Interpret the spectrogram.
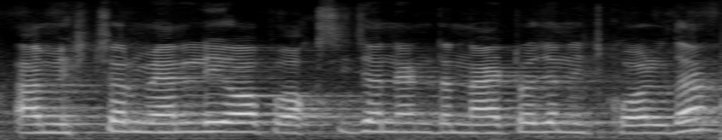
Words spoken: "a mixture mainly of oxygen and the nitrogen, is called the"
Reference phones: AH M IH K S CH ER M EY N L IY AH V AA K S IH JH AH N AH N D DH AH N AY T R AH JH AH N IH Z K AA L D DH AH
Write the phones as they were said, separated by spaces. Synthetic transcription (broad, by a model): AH M IH K S CH ER M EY N L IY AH P AA K S IH JH AH N AH N D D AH N AY T R AH JH AH N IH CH K AA L D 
